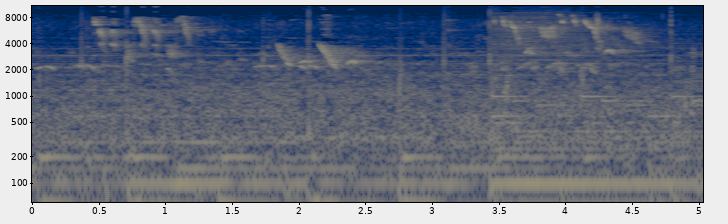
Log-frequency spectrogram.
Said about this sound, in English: Enjoy the birds.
